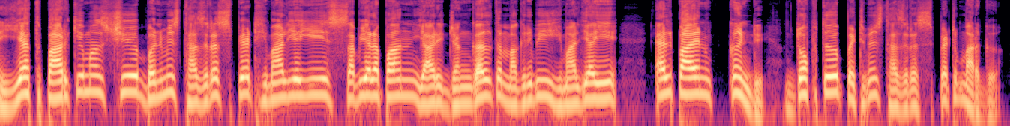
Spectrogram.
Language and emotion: Kashmiri, neutral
